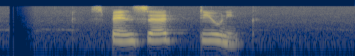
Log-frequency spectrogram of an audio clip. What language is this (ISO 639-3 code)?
sin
